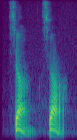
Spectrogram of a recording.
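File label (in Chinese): "xiang xia", Mandarin Chinese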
